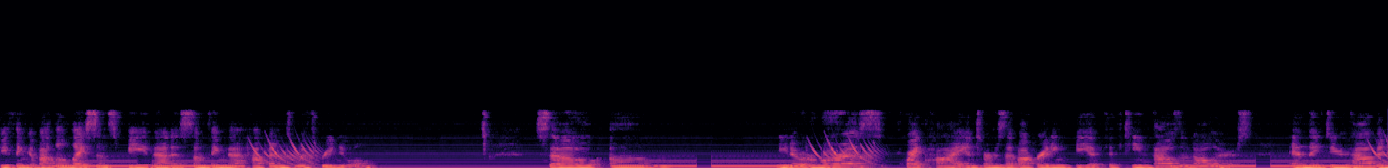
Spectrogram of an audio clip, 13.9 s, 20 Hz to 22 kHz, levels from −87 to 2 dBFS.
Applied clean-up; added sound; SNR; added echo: none; Keyboard (musical); 10 dB; reverberation time 0.2 s.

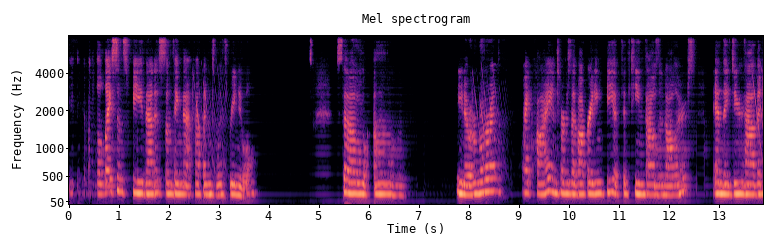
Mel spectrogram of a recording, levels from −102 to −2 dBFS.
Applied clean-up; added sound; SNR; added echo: neural mask model DeepFilterNet 3.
